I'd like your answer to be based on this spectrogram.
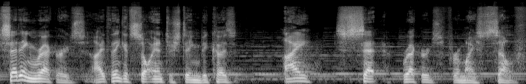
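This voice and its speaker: With music in the background, a man in an American accent speaks with lively intonation and very even loudness. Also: medium pitch for a man, moderate pace. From Ohio, USA. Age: 70s. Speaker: amateur marathon runner. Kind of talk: interview answer.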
